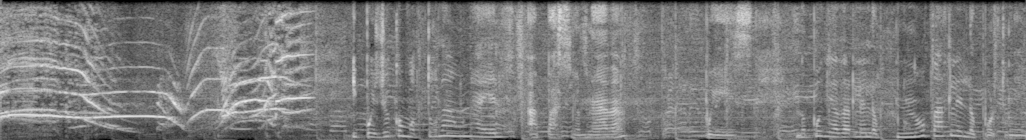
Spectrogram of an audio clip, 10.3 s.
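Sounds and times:
excited high-pitched screaming: 0.0 - 3.2
speech: 3.7 - 10.2.

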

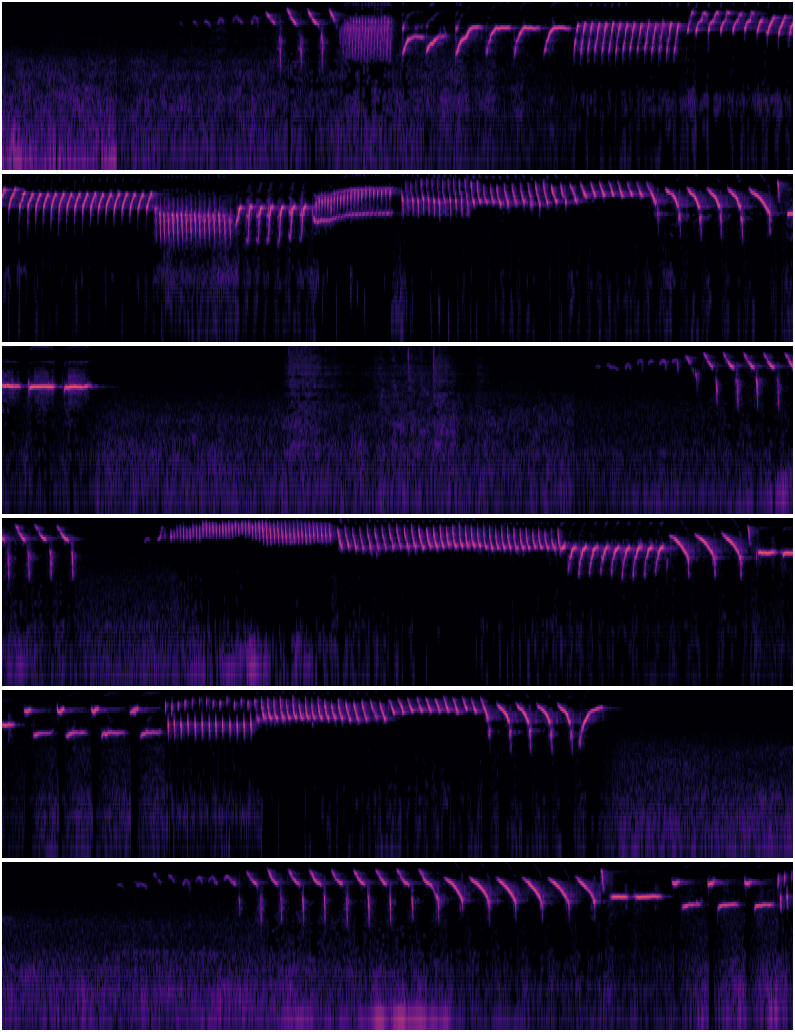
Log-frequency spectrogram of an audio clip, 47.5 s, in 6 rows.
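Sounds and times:
Domestic canary trilling: 1.8 - 17.0, 21.8 - 37.8, 40.7 - 47.4
faint rustling: 17.6 - 21.6.

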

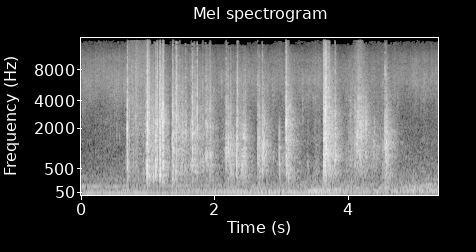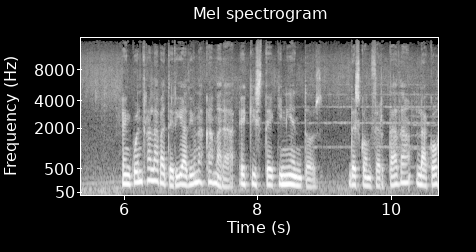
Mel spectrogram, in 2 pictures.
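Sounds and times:
papers rustling and crinkling as master tapes are stuffed into a bag: 0.6 - 4.8
speech: 6.0 - 10.7.

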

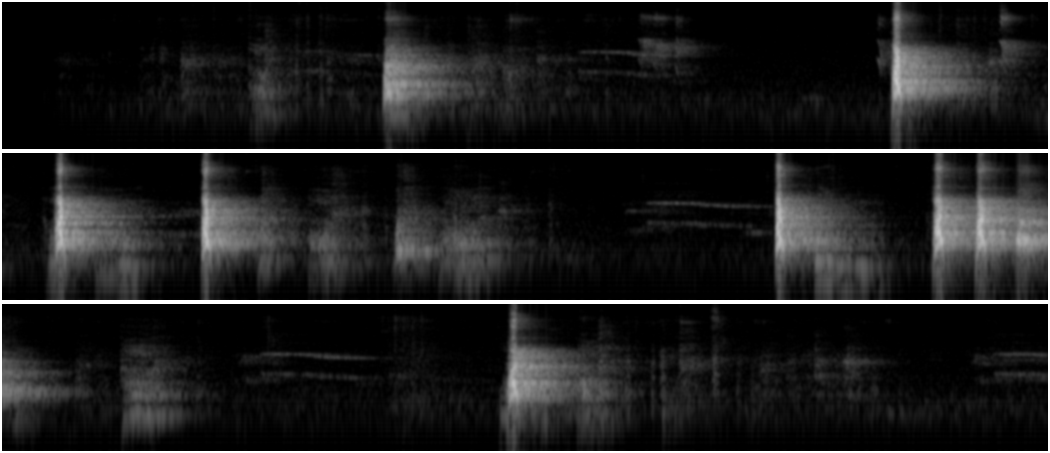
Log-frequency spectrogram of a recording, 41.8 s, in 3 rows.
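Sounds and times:
dog barking: 5.1 - 6.0, 11.8 - 12.8, 14.6 - 15.7, 16.6 - 17.5, 19.2 - 19.7, 24.2 - 25.1, 26.3 - 28.6, 34.6 - 35.8.

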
